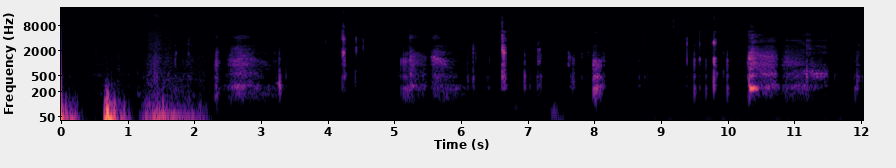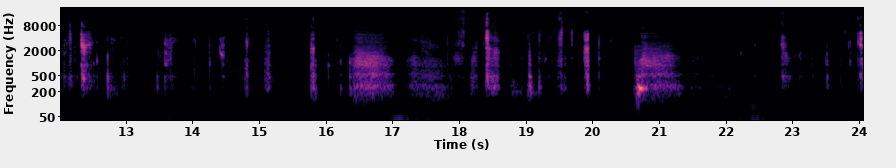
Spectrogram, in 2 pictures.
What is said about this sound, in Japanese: はい、朝のベロチューさせていただきます。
